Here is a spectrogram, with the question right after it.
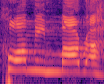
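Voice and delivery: put-on Yiddish accent, loud. Speaker retelling Naomi's return to her community, quoting her: Naomi in a Yiddish accent. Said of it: "because she has a Yiddish accent".

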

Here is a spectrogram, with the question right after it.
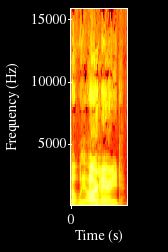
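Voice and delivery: ordinary talk, nothing marked

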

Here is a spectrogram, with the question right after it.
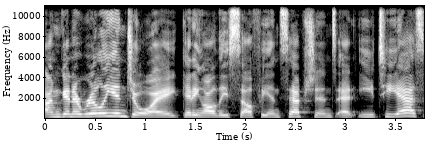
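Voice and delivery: ordinary delivery

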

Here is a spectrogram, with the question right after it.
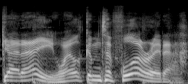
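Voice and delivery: awful put-on Australian accent. Joking that Melbourne, Florida sounds Australian, greet Florida in a bad Australian accent. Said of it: "This is about the worst accent I've ever done".

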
